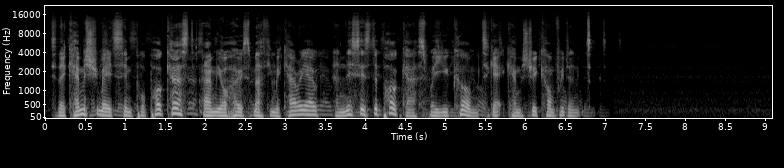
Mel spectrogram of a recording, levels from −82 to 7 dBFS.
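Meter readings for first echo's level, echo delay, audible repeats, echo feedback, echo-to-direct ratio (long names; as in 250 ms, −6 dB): −20.5 dB, 195 ms, 2, 25%, −20.0 dB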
